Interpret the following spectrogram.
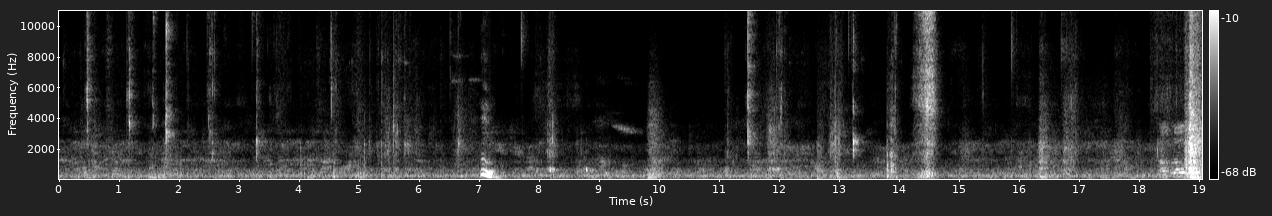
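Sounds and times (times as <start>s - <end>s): person chewing food: 0.3s - 7.0s, 7.7s - 8.9s, 11.1s - 14.2s.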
